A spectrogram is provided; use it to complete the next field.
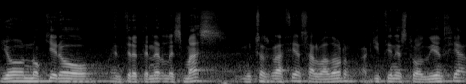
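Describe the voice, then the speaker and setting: A man's medium-pitched, dark, mellow and somewhat breathy voice with a Spanish accent and fairly even intonation. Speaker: event host. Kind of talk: speaker introduction.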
